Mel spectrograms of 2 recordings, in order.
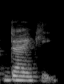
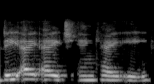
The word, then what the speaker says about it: Dahnke: My YouTube channel is Dahnke. D-A-H, H is silent, but D-A-H-N-K-E.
